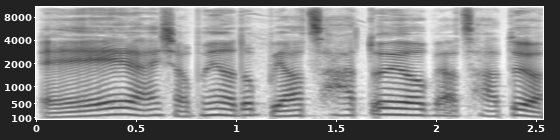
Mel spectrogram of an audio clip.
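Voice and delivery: gentle kindly voice, high pitch, soft and warm. Recalling asking line-cutting children not to cut in, retelling a gentle tone. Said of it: "用很温柔的语气说".

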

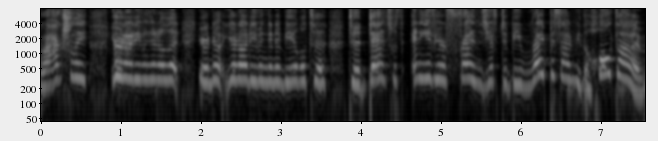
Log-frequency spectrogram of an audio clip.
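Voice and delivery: very high, mock escalating angry scold.

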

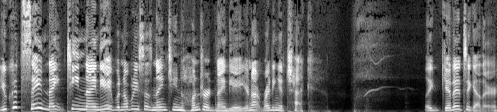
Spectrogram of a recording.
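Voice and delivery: aggressive, combative, scolding rant. Arguing with another speaker about saying years: aggressive. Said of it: "Why are you so aggressive today?".

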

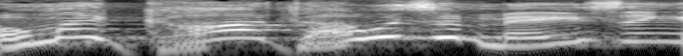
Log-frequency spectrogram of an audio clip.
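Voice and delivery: high, swooping, amazed and excited gushing. Retelling a fight, imitating his girlfriend's excited praise. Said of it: "and she's like".

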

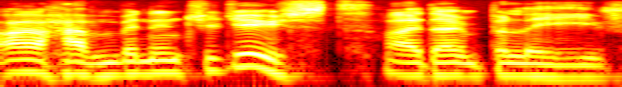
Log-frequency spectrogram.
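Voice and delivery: put-on huffy computer voice. Retelling how the computer reacts to being left out: huffy Mister Smith impression. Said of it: "I like the fact he gets all huffy".

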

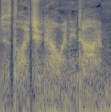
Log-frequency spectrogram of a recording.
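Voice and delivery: put-on whisper. Retelling a warning whispered in a wrestling opponent's ear: retelling a whisper. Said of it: "I whispered in his ear".

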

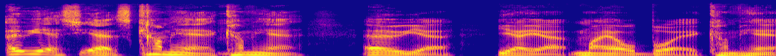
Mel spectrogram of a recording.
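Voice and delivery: put-on posh city-boy voice, no charm. Describing finance men sitting around a london bar, imitating posh finance men. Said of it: "they sort of sit around going".

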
